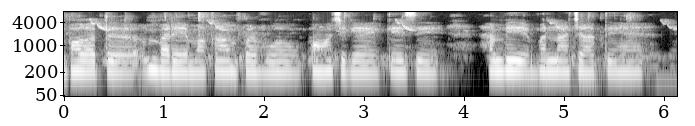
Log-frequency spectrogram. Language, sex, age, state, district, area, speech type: Urdu, female, 60+, Bihar, Khagaria, rural, spontaneous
